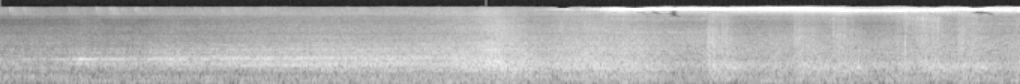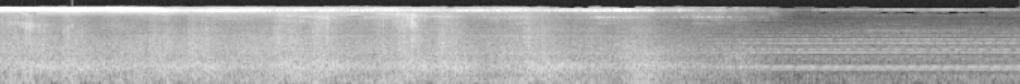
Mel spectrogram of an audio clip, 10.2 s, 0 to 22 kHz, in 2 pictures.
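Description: A blue JR Kyushu 883-series Sonic limited express passes through the station at speed. Its running noise builds about two seconds in, with rapid clicks of the wheels over the rail joints, and falls away near the end as the last car goes by.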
